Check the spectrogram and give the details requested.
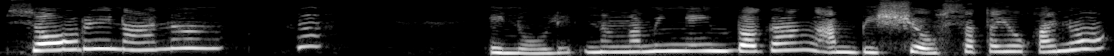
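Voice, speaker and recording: A woman's voice: extremely high pitch, expressive, moderate pace, no room sound. A woman acting a hurt, dutiful young child from a poor family in an Ilocano audio drama. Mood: hurt, pleading. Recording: dull, lo-fi dry recording.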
